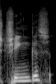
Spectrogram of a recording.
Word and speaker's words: Chinggis: It Genghis, was Genghis. – Yeah. – Incorrect pronunciation. – Really? – That was my discovery this week, that we've been pronouncing Genghis wrong this whole time. It's Chinggis or Chinggis.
